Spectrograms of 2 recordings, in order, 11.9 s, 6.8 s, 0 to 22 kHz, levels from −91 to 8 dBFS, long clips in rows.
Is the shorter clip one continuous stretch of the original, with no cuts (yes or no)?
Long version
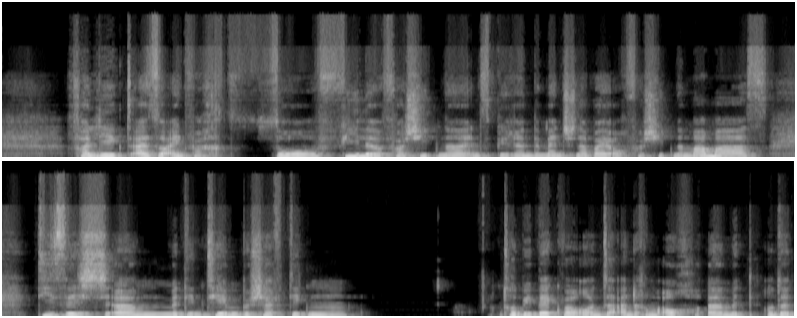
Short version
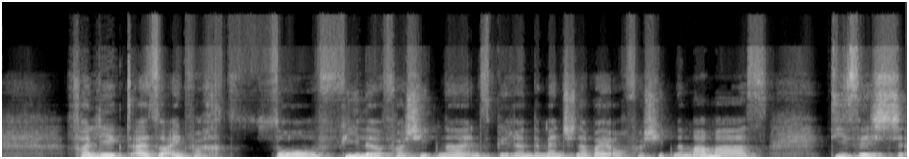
yes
